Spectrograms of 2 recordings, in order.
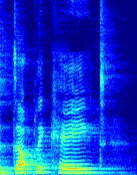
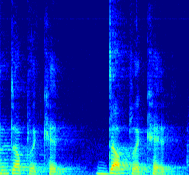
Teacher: the ending of the word is short it's reduced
